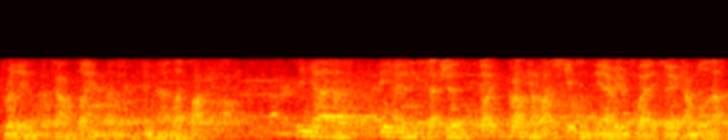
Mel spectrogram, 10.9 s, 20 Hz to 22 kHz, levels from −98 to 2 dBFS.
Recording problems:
echo of what is said; strong; throughout; 180 ms later, 7 dB below the speech
off-mic speech; far
garbled, watery; badly; nothing above 4 kHz
room echo; noticeable; dies away in 0.5 s
distortion; slight; 10 dB below the speech
murmuring crowd; loud; throughout; 7 dB below the speech
background music; noticeable; throughout; 20 dB below the speech

